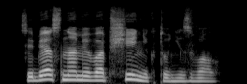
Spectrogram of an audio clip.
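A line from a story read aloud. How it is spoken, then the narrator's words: Grumbled. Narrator (Russian): проворчал Фрэнк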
